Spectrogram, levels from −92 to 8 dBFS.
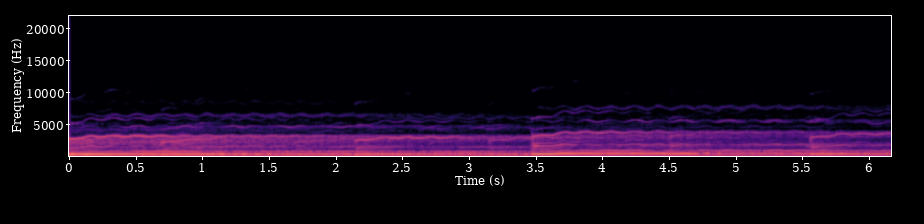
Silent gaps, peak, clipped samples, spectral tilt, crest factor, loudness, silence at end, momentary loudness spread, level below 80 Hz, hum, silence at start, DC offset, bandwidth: none; -14 dBFS; under 0.1%; -5.5 dB/octave; 14 dB; -30 LUFS; 0 s; 9 LU; -50 dBFS; none; 0 s; 0.9%; 7.4 kHz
